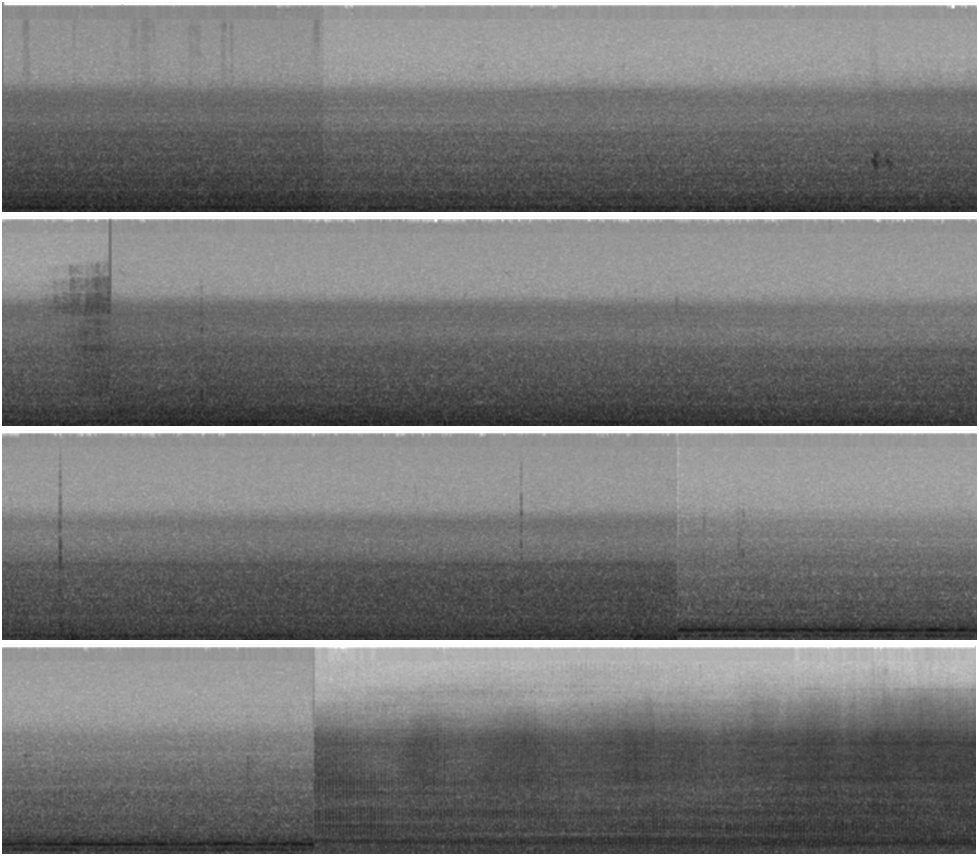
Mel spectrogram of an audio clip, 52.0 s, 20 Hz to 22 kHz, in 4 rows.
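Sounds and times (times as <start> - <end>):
helicopter engine and rotor noise: 0.0 - 51.9
helicopter in flight: 0.0 - 51.9
strong steady tone: 35.0 - 51.9.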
